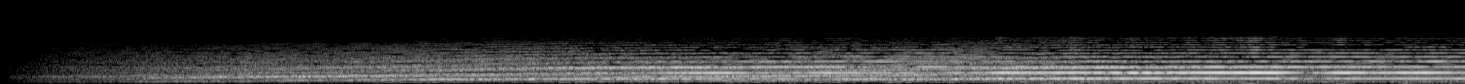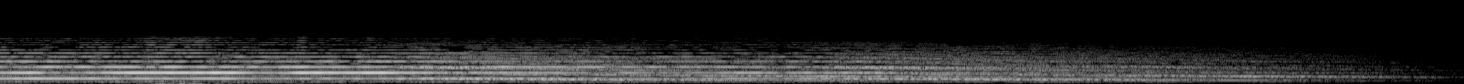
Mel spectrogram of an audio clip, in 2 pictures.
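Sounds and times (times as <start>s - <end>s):
air raid siren: 0.3s - 29.2s.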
